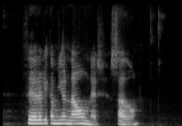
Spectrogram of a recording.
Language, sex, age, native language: Icelandic, female, 20-29, Norwegian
